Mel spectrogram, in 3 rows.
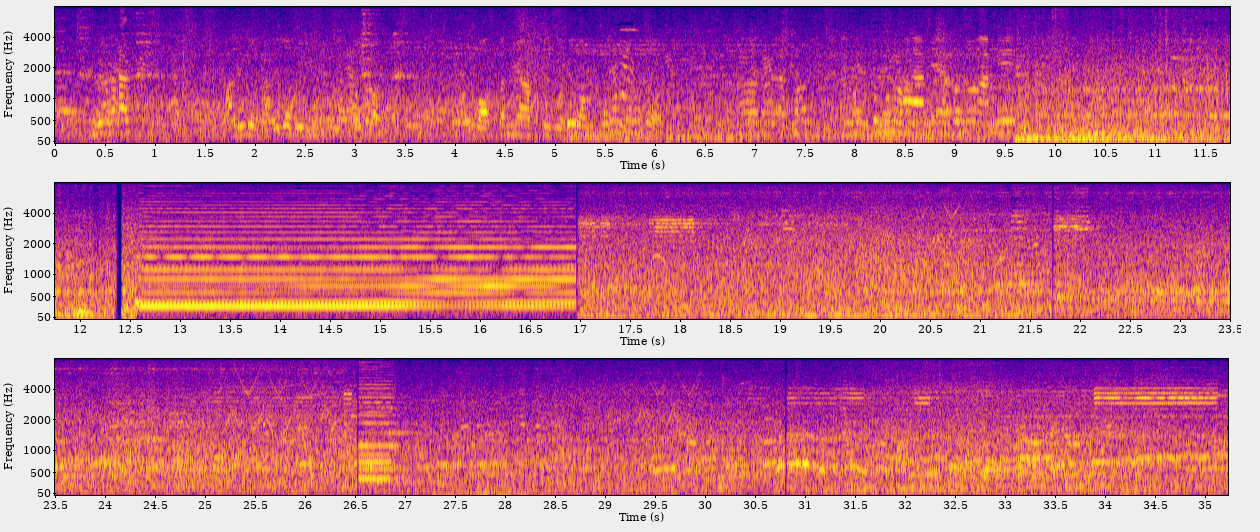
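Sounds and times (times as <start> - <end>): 
traffic in Bangladesh: 0.0 - 35.2.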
